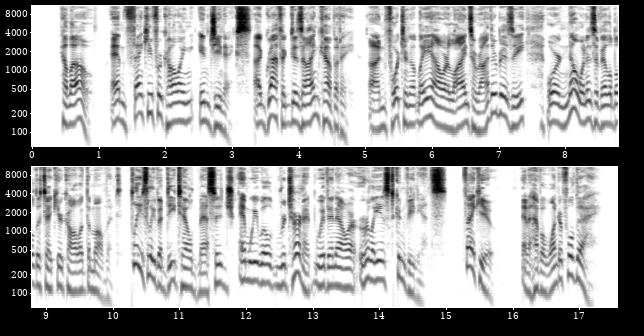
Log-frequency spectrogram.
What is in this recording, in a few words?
TELEPHONE MESSAGING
